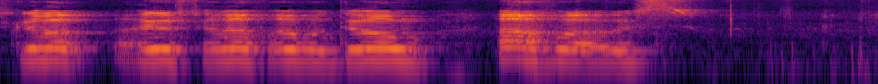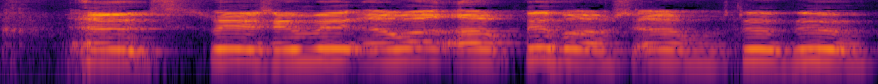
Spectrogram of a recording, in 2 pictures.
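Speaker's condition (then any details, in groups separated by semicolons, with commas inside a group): Cerebral palsy; body affected; speech disability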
